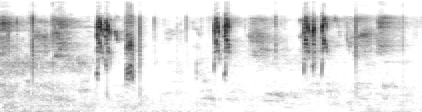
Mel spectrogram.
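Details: Sparrows chirping while eating food in the morning: clusters of short, sharp, high chirps come in three bursts about a second apart, with quiet gaps between them and a faint low rumble underneath.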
